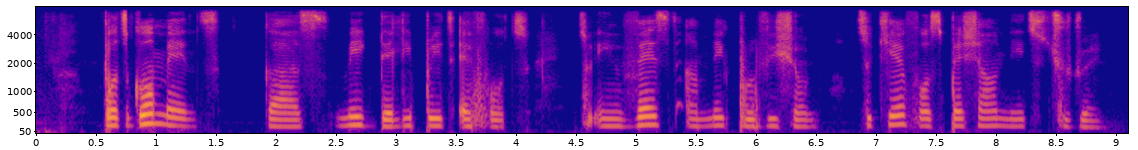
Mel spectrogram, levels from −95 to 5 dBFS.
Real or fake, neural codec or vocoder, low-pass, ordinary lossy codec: fake; autoencoder, 48 kHz, 128 numbers a frame, DAC-VAE, trained on Japanese speech; 7.2 kHz; none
